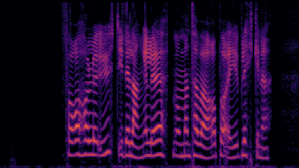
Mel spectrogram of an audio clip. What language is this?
Norwegian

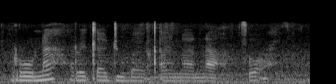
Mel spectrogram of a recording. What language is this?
Tswana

